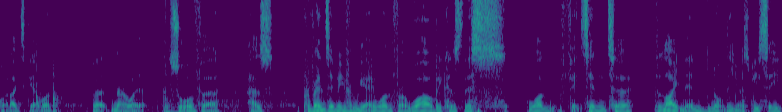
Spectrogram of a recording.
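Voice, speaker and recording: A man speaks in a British accent. His pace is moderate. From UK. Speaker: YouTuber. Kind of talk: casual chat. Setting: home video recording. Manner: rambling, filler-heavy casual talk.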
